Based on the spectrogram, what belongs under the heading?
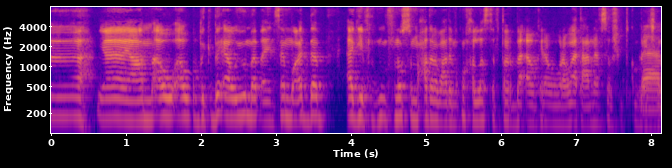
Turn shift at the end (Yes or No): Yes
